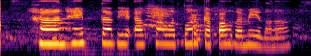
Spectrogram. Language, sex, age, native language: Icelandic, female, 13, Icelandic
